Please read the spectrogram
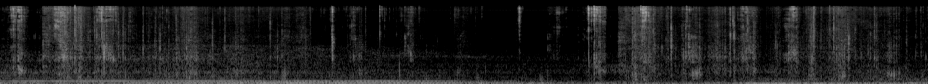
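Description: Kettle-cooked potato chips crunching as they are bitten and chewed, in quick clusters of crunches just after the start and again about six seconds in. A low steady hum underneath fades out about halfway through.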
